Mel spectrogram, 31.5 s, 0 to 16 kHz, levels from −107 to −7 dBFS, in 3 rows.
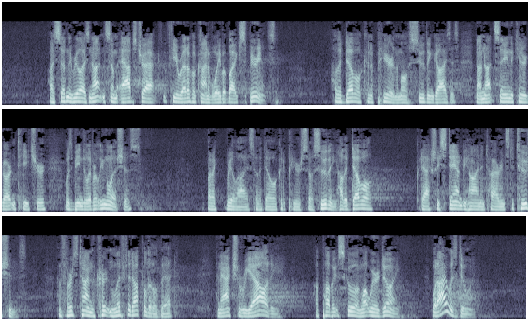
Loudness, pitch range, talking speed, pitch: -23 LUFS, 110-135 Hz, 150 wpm, 120 Hz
